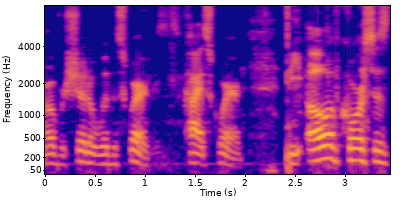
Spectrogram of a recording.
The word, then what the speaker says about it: chi-squared: into the HD for the big ideas for chi-squared analysis we should notice that it's pronounced as chi-squared not Chi not shy right not getting T here and that of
